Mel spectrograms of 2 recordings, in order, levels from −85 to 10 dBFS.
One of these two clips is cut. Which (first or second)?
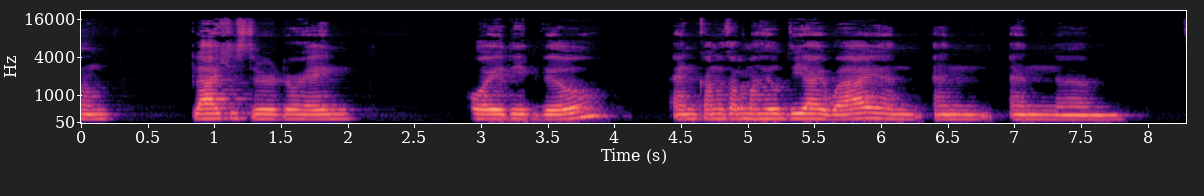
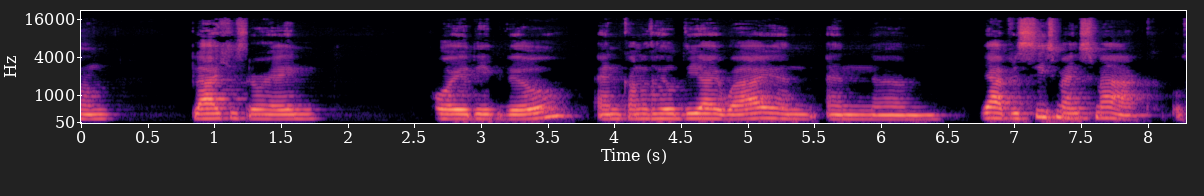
second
